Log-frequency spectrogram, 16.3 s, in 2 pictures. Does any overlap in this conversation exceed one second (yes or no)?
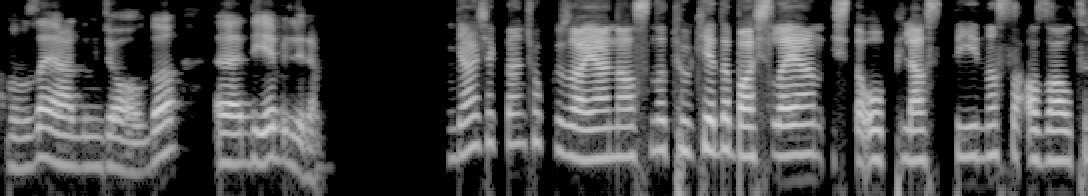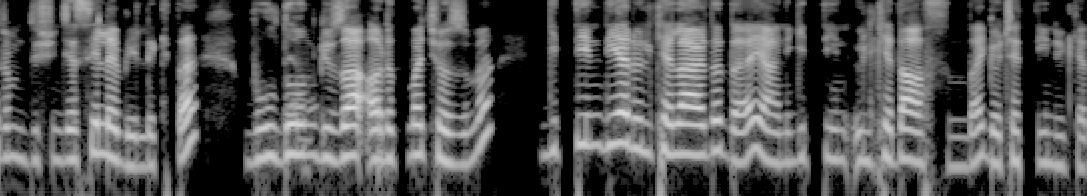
no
